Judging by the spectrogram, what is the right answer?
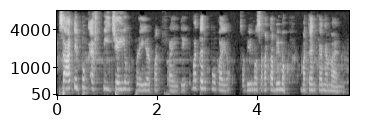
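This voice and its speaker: A woman's voice: mid-range voice, moderate pace, low-quality recording. A young woman pastor from Batangas with a Batangas accent, preaching and telling stories, often raising her voice to act out quotes. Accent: Batangas Tagalog. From Batangas, Philippines. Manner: lively storytelling, often raises her voice in acted quotes. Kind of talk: sermon.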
